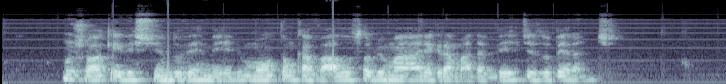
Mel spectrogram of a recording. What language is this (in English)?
Portuguese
